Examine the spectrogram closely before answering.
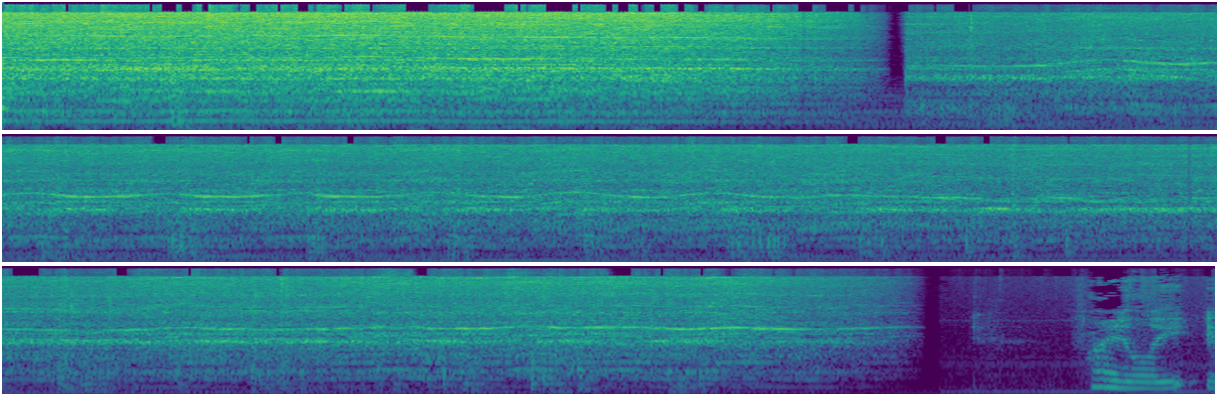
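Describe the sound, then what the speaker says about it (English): An electric mixer whirs steadily while beating cake batter with apples and walnuts to be added, a continuous loud motor drone lasting most of the clip after an opening stretch, then cutting off near the end. "the mixer and we start mixing"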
